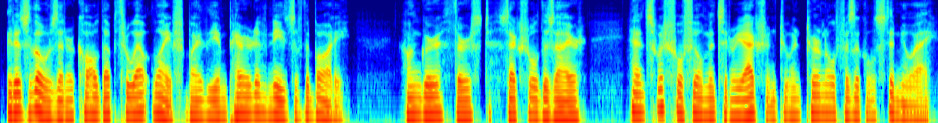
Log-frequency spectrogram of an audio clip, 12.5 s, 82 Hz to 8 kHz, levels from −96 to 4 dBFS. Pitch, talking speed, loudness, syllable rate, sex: 100 Hz, 130 wpm, -19 LUFS, 4.8 syllables/s, male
